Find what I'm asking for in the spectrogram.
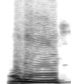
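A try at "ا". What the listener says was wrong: টান হবে না আলিফ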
